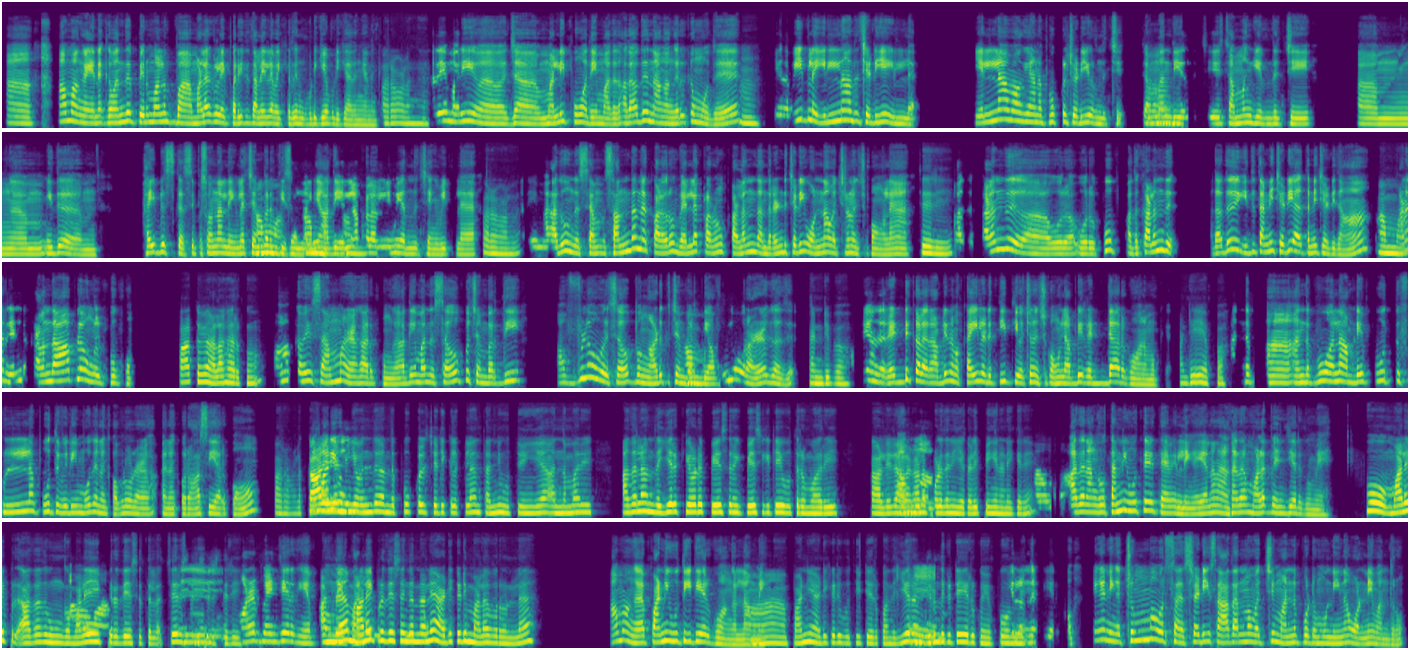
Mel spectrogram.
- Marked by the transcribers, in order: other noise; in English: "ஹைபிஸ்கஸ்"; other background noise; laughing while speaking: "அங்க தான் மழை பெஞ்சு இருக்குமே!"
- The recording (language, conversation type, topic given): Tamil, podcast, நீங்கள் இயற்கையுடன் எப்படித் தொடர்பு கொள்கிறீர்கள்?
